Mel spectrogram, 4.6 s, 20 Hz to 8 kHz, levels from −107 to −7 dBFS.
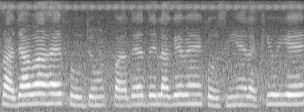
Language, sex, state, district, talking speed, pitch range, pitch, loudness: Hindi, female, Uttar Pradesh, Hamirpur, 185 wpm, 220-245 Hz, 235 Hz, -16 LUFS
